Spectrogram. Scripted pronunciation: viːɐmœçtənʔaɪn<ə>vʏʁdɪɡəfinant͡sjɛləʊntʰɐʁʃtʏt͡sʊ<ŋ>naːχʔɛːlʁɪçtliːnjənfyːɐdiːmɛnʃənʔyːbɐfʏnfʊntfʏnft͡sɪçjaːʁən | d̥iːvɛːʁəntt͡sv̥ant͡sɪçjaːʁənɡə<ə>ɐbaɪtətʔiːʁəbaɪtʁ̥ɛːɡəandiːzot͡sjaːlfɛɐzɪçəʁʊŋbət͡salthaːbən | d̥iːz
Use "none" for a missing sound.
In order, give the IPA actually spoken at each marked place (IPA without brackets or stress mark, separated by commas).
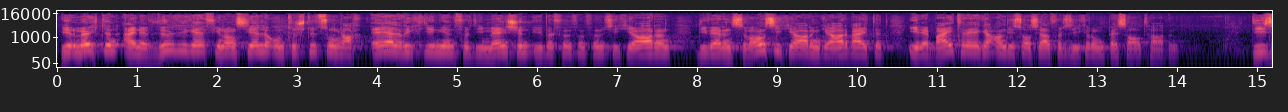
ə, ŋ, a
